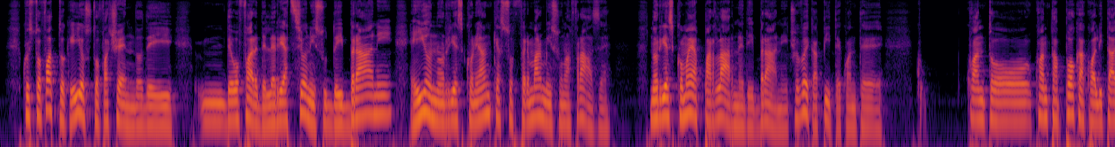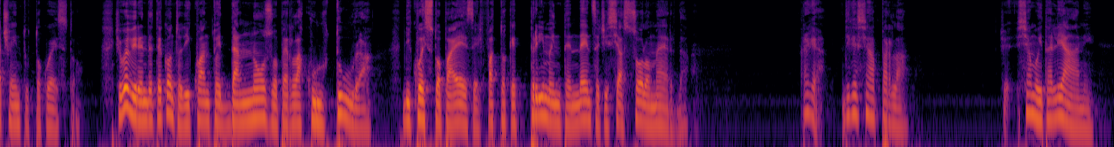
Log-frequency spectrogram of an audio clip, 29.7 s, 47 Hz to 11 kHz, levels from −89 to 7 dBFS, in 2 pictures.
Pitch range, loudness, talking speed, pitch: 100-135 Hz, -31 LUFS, 155 wpm, 120 Hz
